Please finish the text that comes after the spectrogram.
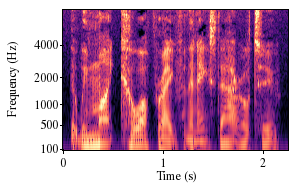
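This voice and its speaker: A man's voice: on the low side, expressive, a little fast, no room sound. A man voicing an anxious, sarcastic, exasperated man in a space comedy audiobook, with emphatic, wordy delivery. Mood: pleading.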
